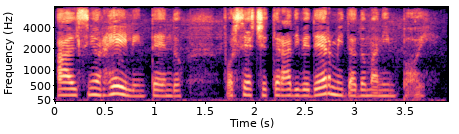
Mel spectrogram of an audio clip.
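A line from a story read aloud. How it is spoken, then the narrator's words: Cold tone. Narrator (Italian): disse con tono freddo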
